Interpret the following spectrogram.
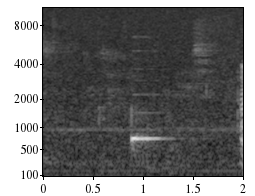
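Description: A single short beep-like tone at one clear pitch, starting suddenly about a second in and fading out within about half a second, over quiet room tone.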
